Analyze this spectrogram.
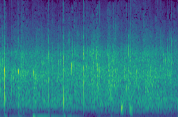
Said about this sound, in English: But can I just have us just a little clap?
